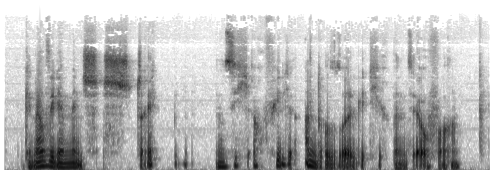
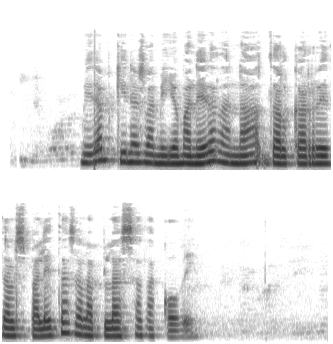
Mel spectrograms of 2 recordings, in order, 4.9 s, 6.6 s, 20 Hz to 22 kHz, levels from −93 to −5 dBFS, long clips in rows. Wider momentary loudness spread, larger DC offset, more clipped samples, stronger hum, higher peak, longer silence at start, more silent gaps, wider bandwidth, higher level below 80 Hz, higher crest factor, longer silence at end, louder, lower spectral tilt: about the same, 11 LU vs 11 LU; neither; neither; neither; first, 0 dBFS vs -10 dBFS; second, 0.25 s vs 0.8 s; neither; first, 13 kHz vs 10 kHz; first, -36 dBFS vs -74 dBFS; about the same, 18 dB vs 18 dB; second, 0.05 s vs 1.35 s; first, -18 LUFS vs -28 LUFS; about the same, -6 dB/octave vs -7 dB/octave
